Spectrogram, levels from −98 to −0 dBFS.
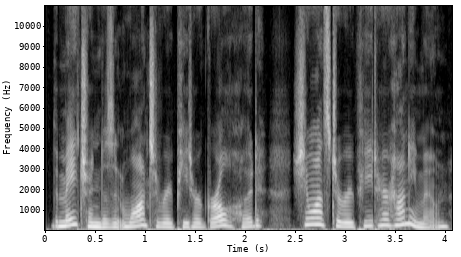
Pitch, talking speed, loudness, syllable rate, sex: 225 Hz, 190 wpm, -16 LUFS, 5.4 syllables/s, female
